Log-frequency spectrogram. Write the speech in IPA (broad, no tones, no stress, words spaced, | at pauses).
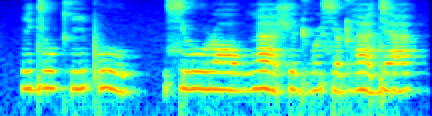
idʲuːkʰi pʼu | sʲuːɭɒːwŋæ ʃiɖʱuɳsʲɒɖʱæ dʲæ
